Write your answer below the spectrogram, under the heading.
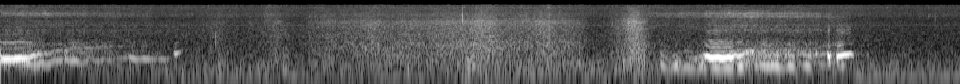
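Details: Amy, a cat with a cold, breathes noisily in her sleep, a short whistly snort at the start and a longer squeaking, moaning snore near the end over soft indoor hiss.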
